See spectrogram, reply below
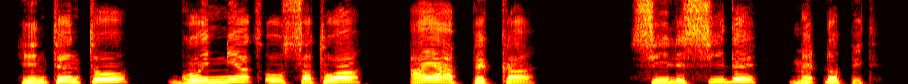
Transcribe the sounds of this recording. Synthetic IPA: hɪnt̪ːɛnt̪ːoː | ɡɔjnːɪjaːt͡sʼo̞ːsːɐt̪ʊwaː | ɐjaːpːɛkːɐ | siːlɪsːiːd̪ɛ | mɛɗːɔpːɪt̪

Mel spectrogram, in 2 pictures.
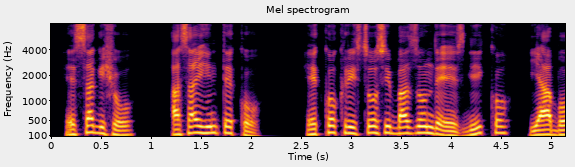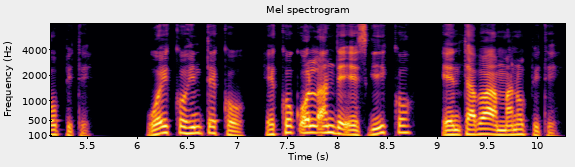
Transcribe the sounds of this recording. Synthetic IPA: hɛ̰sːɐɡɪʃɔ | ʔɐsɐjhɪnt̪ːɛkːɔ̰ | hɛkːɔkɪɾɪst̪o̞ːsɪbɐzːɔnd̪ɛʔe̞ːsɡiːkːɔ | jaːbo̞ːpːɪt̪ɛ̰ | wʔɔjkːɔhɪnt̪ːɛkːɔ | hɛkːɔkʼɔlːʔɐnd̪ɛʔe̞ːsɡiːkːɔ | ʔɛnt̪ːɐbaːmːɐnɔpːɪt̪ɛ̰

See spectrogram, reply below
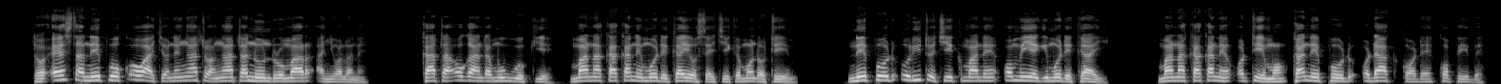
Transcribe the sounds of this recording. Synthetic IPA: tɔʔɛstanɛpokɔwat͡ʃɔnɛŋatɔaŋatanonɾomaɾaɲwɔlanɛ | kataɔɡandamowwokjḛmanakakanɛmodekaiɔsɛt͡ʃɪkɛmɔndɔtɪm | nɛpodoɾitot͡ʃɪkmanɛʔɔmɪjɛɡɪmodekaḭ | manakakanɛʔɔtɪmɔkanɛpodɔdakːɔdɛkɔpɪd̪ɛ

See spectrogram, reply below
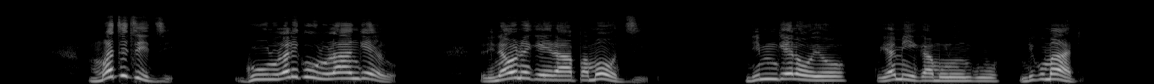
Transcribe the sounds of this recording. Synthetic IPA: mwad͡zid͡zid͡zi | ɡululalikululaːŋɡɛlɔ̰ | linaɔnɛk̬ɛɾapamɔd͡zḭ | ndim̩ŋɡɛlɔjɔ | kujamik̬amuluŋɡu | ndikumaːti̥

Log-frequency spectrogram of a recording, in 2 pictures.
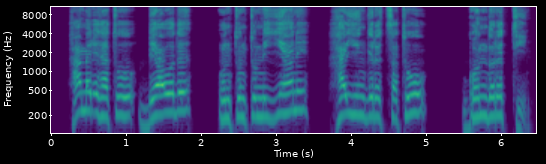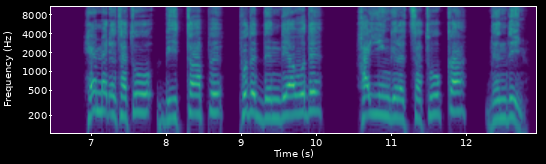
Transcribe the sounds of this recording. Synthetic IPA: hɐmɛɗɛt̪ɐt̪uːbɪjaːwɔd̪ɛ | ʔʊnt̪ːʊnt̪ːʊmɪjːɪjaːn | hɐjiːŋɡɪɾɛt͡sːɐt̪uː | ɡɔnd̪ɔɾɛt̪ʰːḭːn | hɛmɛɗɛt̪ɐt̪uːbiːt̪ːaːpːɛpʊd̪ɛd̪ɛnd̪ɪjaːwɔd̪ɛ | hɐjːiːŋɡɪɾɛt͡sːɐt̪uːkːɐ | d̪ɛnd̪iːn

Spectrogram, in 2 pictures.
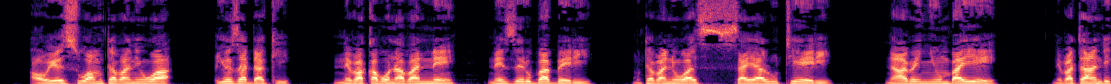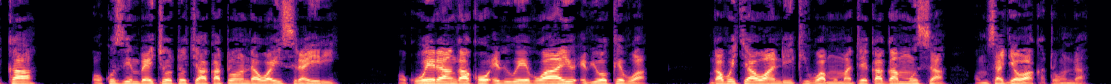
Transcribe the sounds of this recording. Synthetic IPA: a̰wo̞je̞suwamutaβaniwa | jo̞zadaki | ne̞βakaβo̞naβanːe̞ | ne̞zːe̞ɾubabe̞ɾi | mutaβaniwasajalutieɾi | naːβe̞ɲːuːmbaje̞ | ne̞βataːndika | o̞kuziːmbe̞ːco̞ːto̞cakato̞ːndawaisiɾaiɾḭ | o̞kuwe̞ːɾaːŋɡako̞e̞βiwe̞ːβwaːjo̞ʔeβjo̞ːke̞βwa̰ | ŋɡaβwe̞caːwaːndikiβwamumate̞ːkaɡamːusa̰ | omusaɟːawa̰kḁto̞̰ːnda̰

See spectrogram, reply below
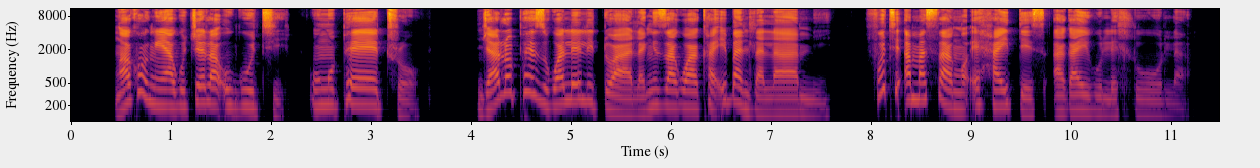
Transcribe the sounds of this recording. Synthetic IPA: ŋakʰɔŋijaɣut͡ʃʼɛlaʔuɣutʰi | uŋupʰɛːtʰrɔ̰ | nd͡ʒʱalɔpʰezuɣwalelid̥ʼʱwalaŋizaɣwakʰaʔiβand͡ɮʱalaːmi | futʰiʔamasaŋɔʔɛhajd̥ʱɛsaɣajiɣuleɬuːla̰

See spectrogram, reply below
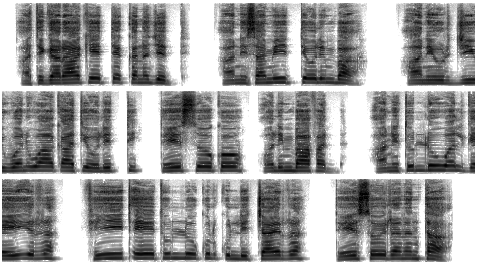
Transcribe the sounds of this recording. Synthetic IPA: ʔɐt̪ɪɡɐɾaːke̞ːt̪ːɪɐkːɐnɐd͡ʒɛt̪ːɛ̥ | ʔɐnɪsɐmiːt̪ːɪɔlɪnbaːʔɐ̥ | ʔɐnɪʊɾd͡ʒiːwːɐnwaːkʼaːt̪iːɔlɪt̪ːɪt̪e̞ːsːo̞ːkoː | ɔlɪmbaːfɐᶑːɐ̥ | ʔɐnɪt̪ʊlːuːwɐlɡɐʔiːɪrːɐ | fiːt̪ʼe̞ːt̪ʊlːuːkʼʊlkʼʊlːɪt͡ʃːaːɪrːɐ | t̪e̞ːsːo̞ːɪrːɐnɐnt̪ɐʔ

